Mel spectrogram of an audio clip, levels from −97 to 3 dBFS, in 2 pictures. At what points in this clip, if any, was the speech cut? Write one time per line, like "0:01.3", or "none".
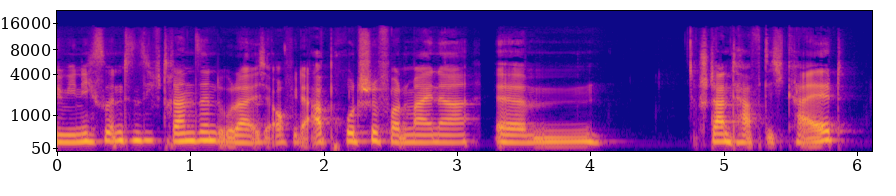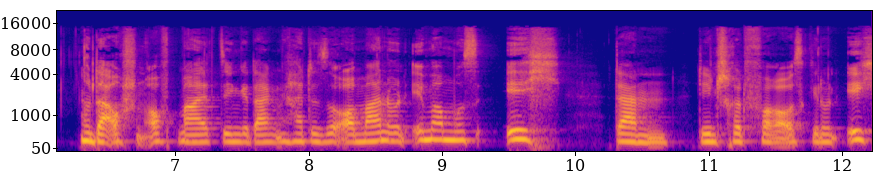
0:03.2
0:06.1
